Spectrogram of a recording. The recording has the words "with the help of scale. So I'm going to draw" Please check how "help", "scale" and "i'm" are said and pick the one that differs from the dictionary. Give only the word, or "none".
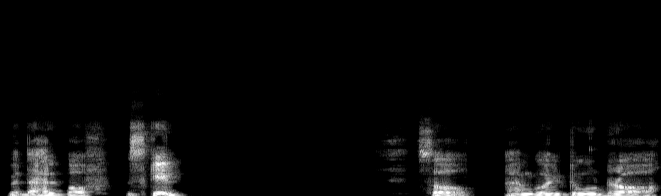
none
